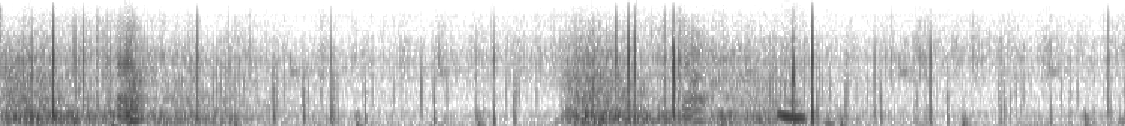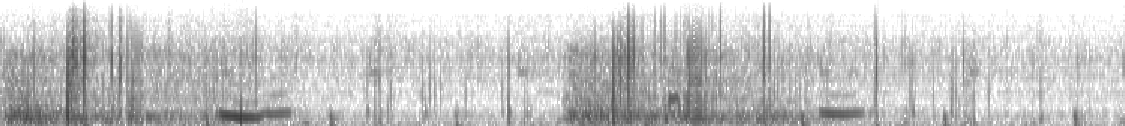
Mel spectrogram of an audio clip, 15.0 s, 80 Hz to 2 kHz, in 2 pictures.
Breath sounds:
5.07-5.45 s: wheeze
8.89-9.55 s: wheeze
12.93-13.43 s: wheeze

